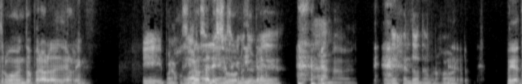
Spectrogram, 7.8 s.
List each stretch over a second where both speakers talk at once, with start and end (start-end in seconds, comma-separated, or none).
2.6-4.1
